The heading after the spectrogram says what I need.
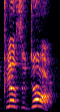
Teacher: Or you can tell, instead of telling close the door, if you're telling the falling tone, it will become a command.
